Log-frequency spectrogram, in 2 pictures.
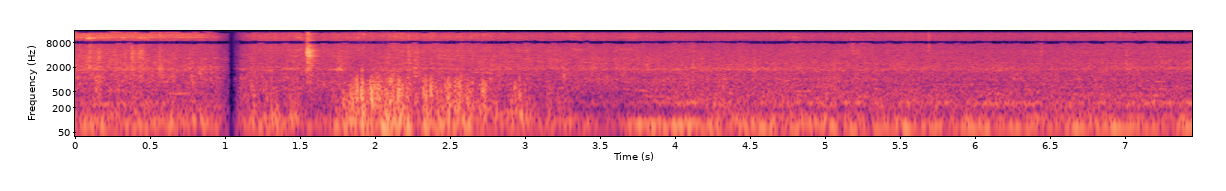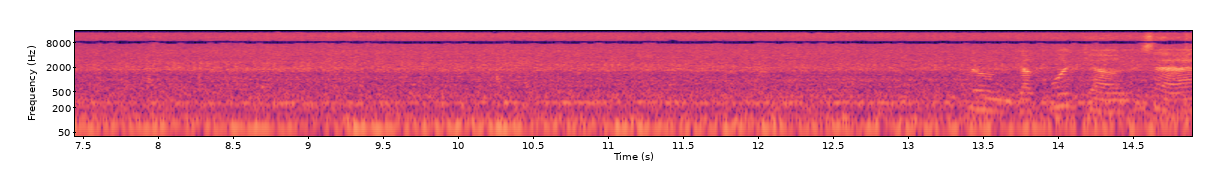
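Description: Steady low rumble of a shuttle tram riding along a sandy road, heard from inside its cab, with a faint steady hum under it. The sound drops out briefly about a second in and is followed by a louder burst of rumble.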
